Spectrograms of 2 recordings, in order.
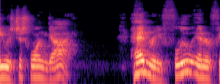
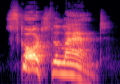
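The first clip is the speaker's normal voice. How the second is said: slow, high, loud yelled command; 7 semitones higher, 9 dB louder, much slower than usual. A narrator's reading. Henry ordering the beach burned, slow loud yell. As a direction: bellow the order as you fly off. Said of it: "took off yelling".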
